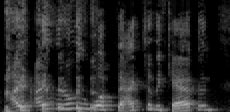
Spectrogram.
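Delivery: high, loud, laughing disbelief; helpless laughing retelling, drawn out; cracking up. Real, not acted. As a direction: struggle to get it out through real laughter. Cracking up at own story.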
